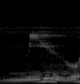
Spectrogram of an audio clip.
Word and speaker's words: mu: you some symbols so this greek letter mu mu is how you pronounce that that is the population mean uh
